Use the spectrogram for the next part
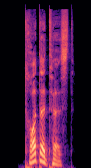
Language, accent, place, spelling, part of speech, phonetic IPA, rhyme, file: German, Germany, Berlin, trottetest, verb, [ˈtʁɔtətəst], -ɔtətəst, De-trottetest.ogg
- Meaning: inflection of trotten: 1. second-person singular preterite 2. second-person singular subjunctive II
